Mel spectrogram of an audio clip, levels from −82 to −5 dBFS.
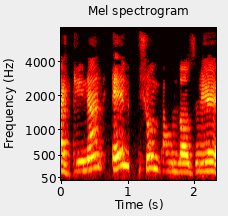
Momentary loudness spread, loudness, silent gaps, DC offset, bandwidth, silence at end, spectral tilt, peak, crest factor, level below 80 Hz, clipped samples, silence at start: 7 LU; -26 LUFS; none; under 0.1%; 7.6 kHz; 0 s; -5 dB/octave; -10 dBFS; 16 dB; -66 dBFS; under 0.1%; 0 s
